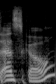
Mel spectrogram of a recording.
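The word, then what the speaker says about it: Esko: pronounced Esco.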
